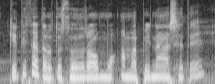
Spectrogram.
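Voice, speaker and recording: A storyteller gives voice to a fatherly sun in a spoken folktale, asking gentle, caring questions in a mid-pitched voice. Faint music plays underneath. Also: natural voice. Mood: questioning. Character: kindly sun as a lordly old man.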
